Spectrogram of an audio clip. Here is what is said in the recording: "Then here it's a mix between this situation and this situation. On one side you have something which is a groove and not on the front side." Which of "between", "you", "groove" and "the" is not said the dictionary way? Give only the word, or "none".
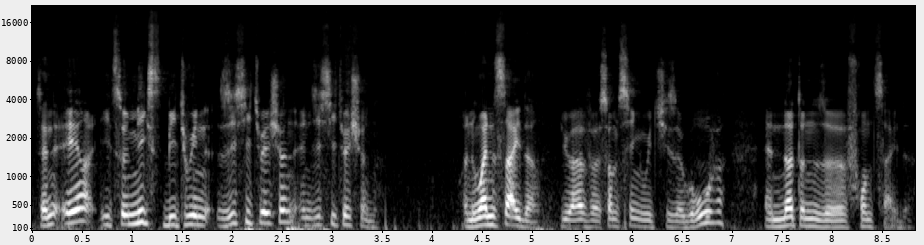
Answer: none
